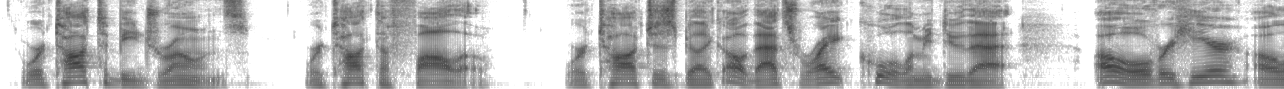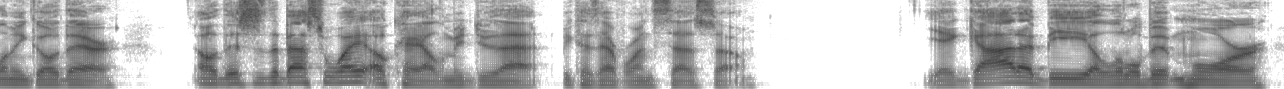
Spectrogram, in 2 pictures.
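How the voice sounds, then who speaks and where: A man's voice: medium pitch, no room sound. A young man hosting a solo podcast, ranting bluntly and emphatically with frequent swearing into a close mic. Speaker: podcast host.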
